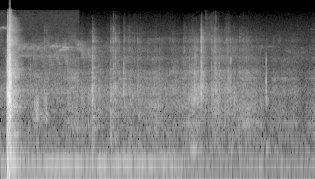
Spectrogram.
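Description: A single loud, sharp crack about a fifth of a second in, dying away quickly, followed by a few faint clicks and rustling.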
